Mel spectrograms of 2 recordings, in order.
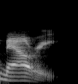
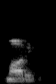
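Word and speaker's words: Māori: I say Maori. is that like the Australian slang of it, or how am I supposed to be pronouncing it? – That's the foreign slang of it, yes. – Because my best friend is Maori, so where have I been? – Maori. – I don't even think I can say it like that. – So it's I'm trying to figure out my. So you roll the R like a D? – See, I can't roll anything.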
